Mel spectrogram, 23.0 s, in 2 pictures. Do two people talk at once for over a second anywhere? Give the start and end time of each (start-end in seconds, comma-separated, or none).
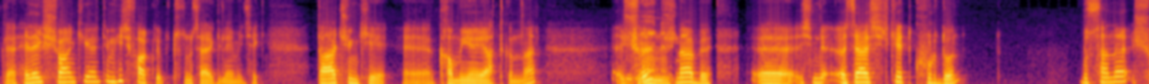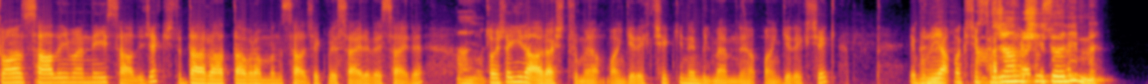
20.7-22.4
